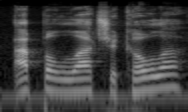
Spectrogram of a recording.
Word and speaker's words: Apalachicola: Here's Tallahassee, here's Panama City, and I don't know how to pronounce the Apalachicola. I think I got that. Apalachicola, Florida.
